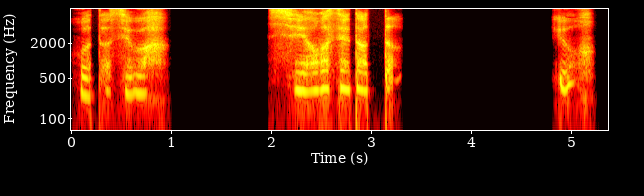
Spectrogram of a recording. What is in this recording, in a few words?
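Voice retire, Japanese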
